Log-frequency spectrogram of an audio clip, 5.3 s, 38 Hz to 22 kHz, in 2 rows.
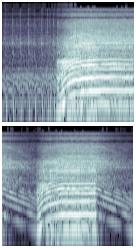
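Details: Husqvarna 450 two-stroke chainsaw after rebuild, NGK plug swapped for Hipa plug, top cover off: two clean rev-ups holding steady without stumbling, falling smoothly back to idle; runs properly.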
